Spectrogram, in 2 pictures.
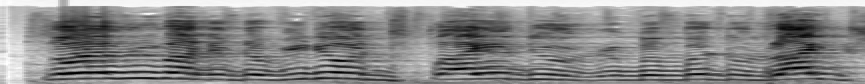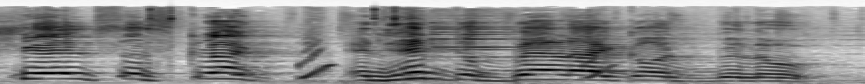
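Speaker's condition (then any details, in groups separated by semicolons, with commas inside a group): Cerebral palsy; from birth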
